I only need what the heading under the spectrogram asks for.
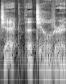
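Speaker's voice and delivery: sinister, creepy, hushed whisper. Storyteller acting out a stranger's repeated phone call, in a put-on creepy voice. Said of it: "says in a creepy voice".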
